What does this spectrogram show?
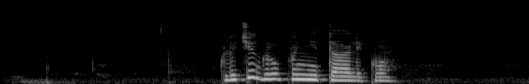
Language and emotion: Russian, neutral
